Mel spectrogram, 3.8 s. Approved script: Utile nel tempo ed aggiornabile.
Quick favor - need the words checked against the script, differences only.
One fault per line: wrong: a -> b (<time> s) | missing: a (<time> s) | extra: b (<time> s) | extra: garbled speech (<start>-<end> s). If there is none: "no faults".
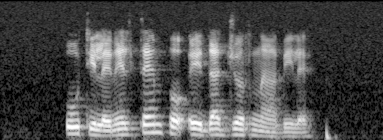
no faults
